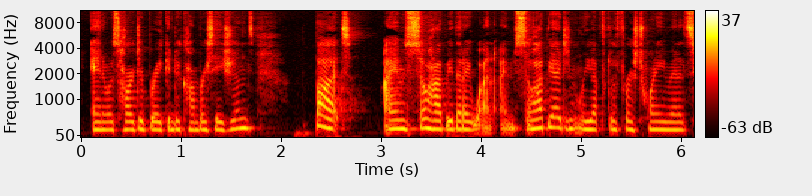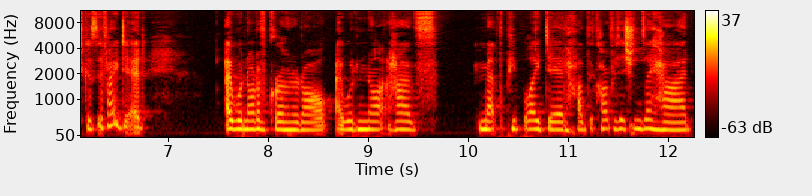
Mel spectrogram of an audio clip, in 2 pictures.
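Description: A young woman hosting a solo podcast, giving earnest, chatty advice while her voice fades a little and sounds slightly hoarse. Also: medium pitch. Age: young adult. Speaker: podcast host.

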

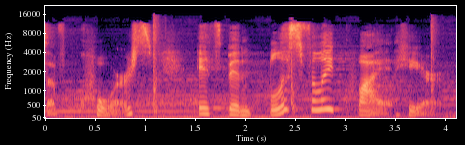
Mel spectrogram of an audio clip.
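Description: A woman playing an elderly wife in a horror audio story, reading her worried, genteel journal in a measured, wistful manner. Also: low voice, full character voice. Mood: wistful, weary.

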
